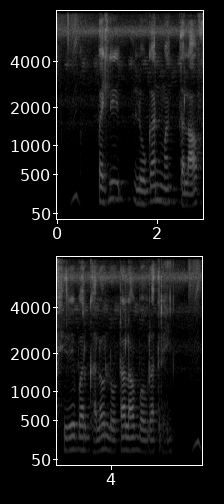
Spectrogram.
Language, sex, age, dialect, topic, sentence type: Chhattisgarhi, male, 18-24, Central, agriculture, statement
